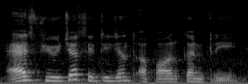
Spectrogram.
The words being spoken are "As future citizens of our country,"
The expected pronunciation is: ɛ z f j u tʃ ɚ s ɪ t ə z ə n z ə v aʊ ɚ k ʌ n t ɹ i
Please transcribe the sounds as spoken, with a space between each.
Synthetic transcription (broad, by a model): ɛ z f j u tʃ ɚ s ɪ t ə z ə n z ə p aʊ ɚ k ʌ n t ɹ i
